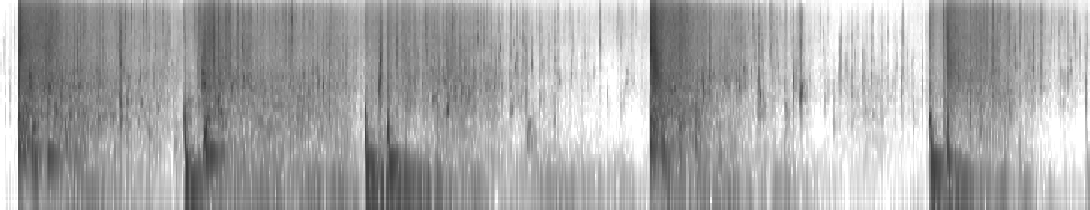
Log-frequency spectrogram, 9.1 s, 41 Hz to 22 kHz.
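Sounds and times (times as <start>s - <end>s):
sudden explosive splash by a boat: 0.2s - 4.1s, 5.4s - 6.5s, 7.8s - 8.6s.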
